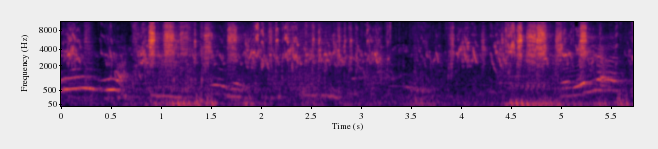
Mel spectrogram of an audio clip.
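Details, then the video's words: Budgerigars chirping while eating food, a busy warbling chatter of high twittering notes mixed with short rising and falling whistled phrases, several birds calling at once. "Budgies chirping sound"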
